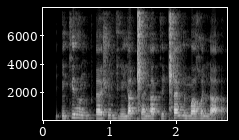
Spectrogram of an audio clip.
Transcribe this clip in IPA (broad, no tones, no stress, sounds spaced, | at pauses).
ʔ ĩ kʲ a ɦ ʌ ŋ i p ʔ æ ʃ ĩ ɡʱ ĩ j a ɡ͡ǁ æ ŋ a k ɪ ǁ æ ŋ ɪ m ʌ ʁ y n a ʔ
